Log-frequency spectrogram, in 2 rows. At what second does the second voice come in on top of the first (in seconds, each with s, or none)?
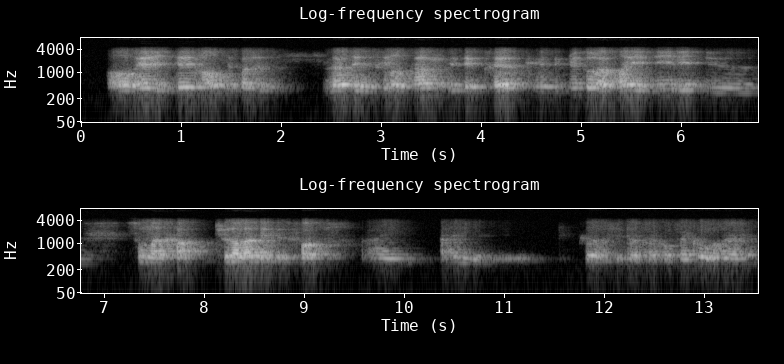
none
